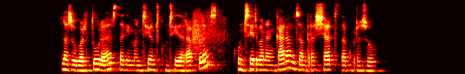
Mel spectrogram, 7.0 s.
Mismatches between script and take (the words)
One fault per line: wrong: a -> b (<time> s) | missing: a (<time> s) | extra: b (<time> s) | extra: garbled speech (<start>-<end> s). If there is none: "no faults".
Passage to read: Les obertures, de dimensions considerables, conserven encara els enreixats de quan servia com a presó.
missing: quan servia com (5.2 s)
